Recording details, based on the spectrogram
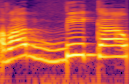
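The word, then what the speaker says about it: رَبِّكَ: Rabbi, baknya punya tasdid jadi kita agak tekan bacanya. Rabbi, rabbika was, was, ya, sinnya juga punya sifat hamas jadi kita alirkan udaranya.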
